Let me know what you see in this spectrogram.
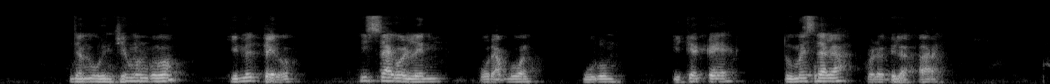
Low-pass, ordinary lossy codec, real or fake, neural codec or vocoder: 9.9 kHz; AAC, 32 kbps; fake; codec, 24 kHz, 1.5 kbps, HILCodec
